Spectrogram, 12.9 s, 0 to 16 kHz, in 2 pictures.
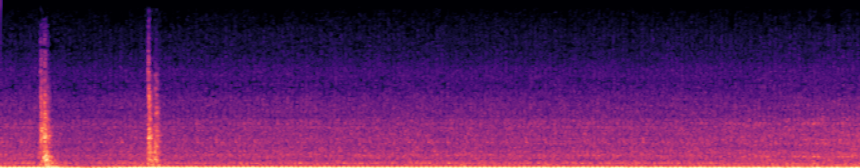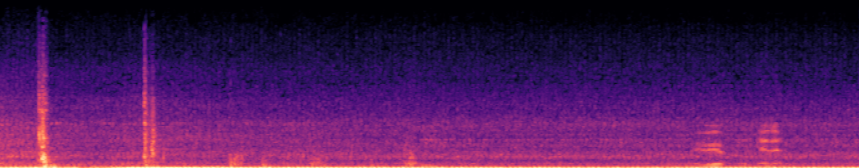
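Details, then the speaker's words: Lowered 1988 GMC Sierra 3500 dually, carbureted V8, cranking no-start: steady starter whir with uneven compression beats about three a second, never catches; it had run only on starter fluid, and the fuel pumps were being rewired. "well it ran only on uh starter fluids so yeah so we gotta figure that out"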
